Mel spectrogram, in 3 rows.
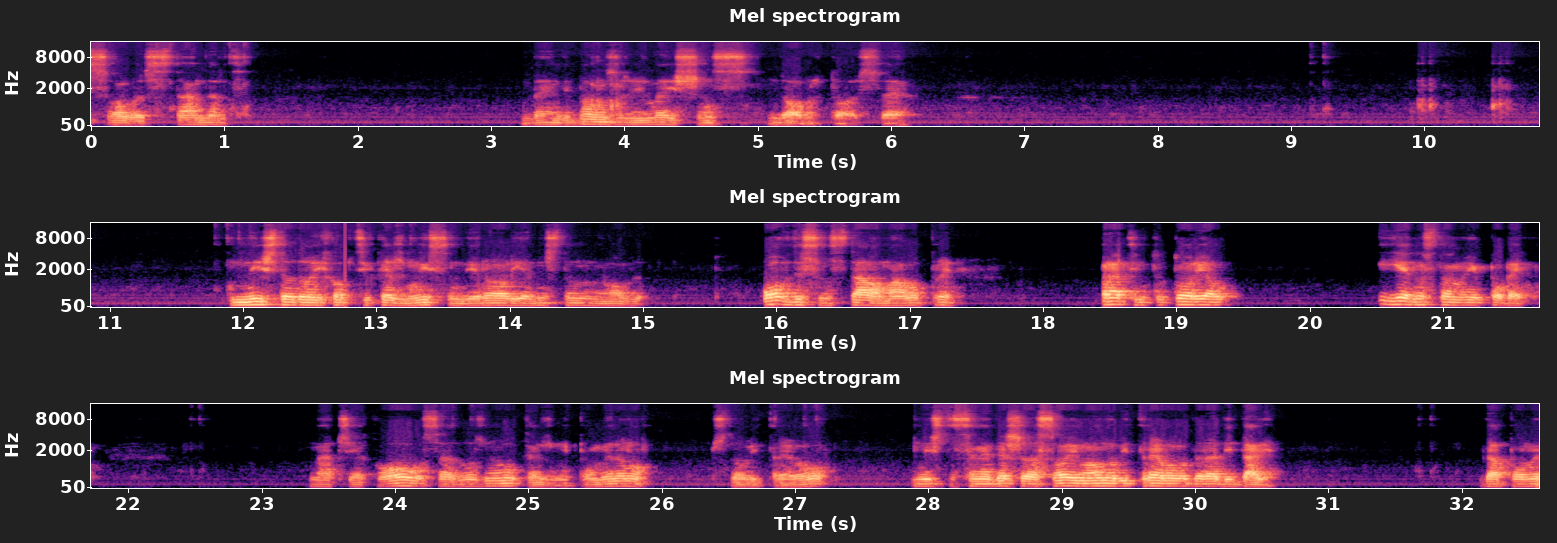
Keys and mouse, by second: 0.4 click, 13.2 click, 25.8 g, 31.7 click.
